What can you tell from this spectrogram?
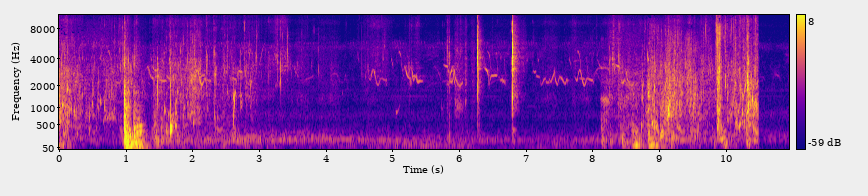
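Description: Kayak paddling: a double-bladed paddle dipping and splashing through lake water, stroke after stroke, with a heavy thump about a second in and another run of splashing strokes near the end.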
